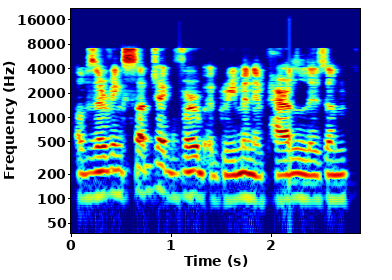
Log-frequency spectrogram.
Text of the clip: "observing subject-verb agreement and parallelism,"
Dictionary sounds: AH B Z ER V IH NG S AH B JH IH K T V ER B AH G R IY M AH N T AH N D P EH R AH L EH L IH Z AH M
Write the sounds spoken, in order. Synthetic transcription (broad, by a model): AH B Z ER V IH NG S AH B JH IH K T V ER B AH G R IY M AH N T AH N P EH R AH L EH L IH Z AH M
